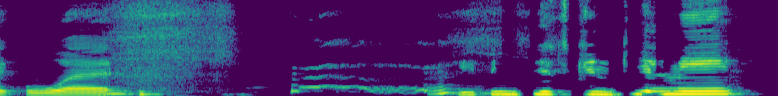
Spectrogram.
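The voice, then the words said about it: Poor put-on Russian accent. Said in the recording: “that your imitation of a Russian? ... it wasn't good, but still, I tried to imitate a Russian”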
